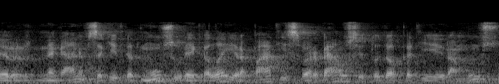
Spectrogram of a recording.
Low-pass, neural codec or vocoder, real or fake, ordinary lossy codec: 7.2 kHz; none; real; AAC, 64 kbps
